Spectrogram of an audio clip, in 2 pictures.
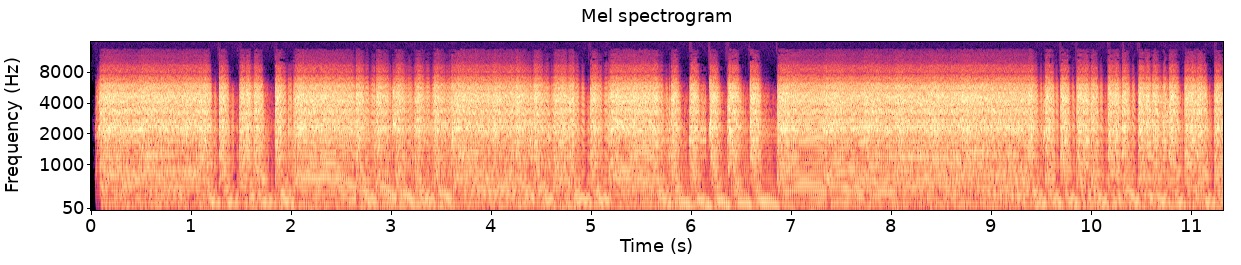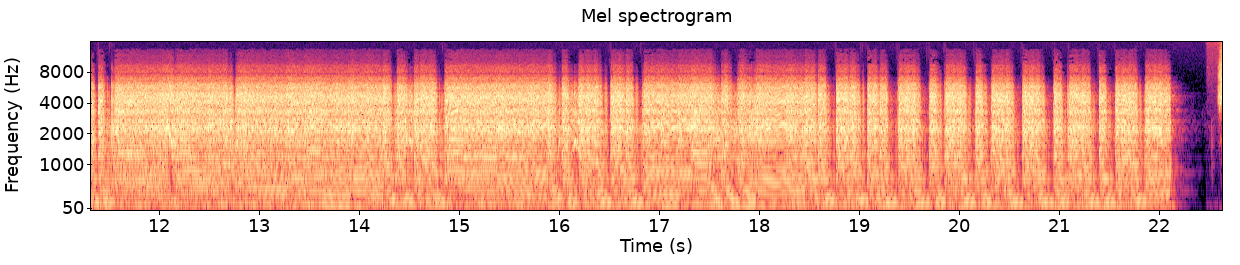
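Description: A six-string neck of a doubleneck electric guitar chugs out tight, straight rhythm parts through a distorted amp emulation, loud and dense with steady palm-muted strums and brief stops, continuing for over twenty seconds before cutting off.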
